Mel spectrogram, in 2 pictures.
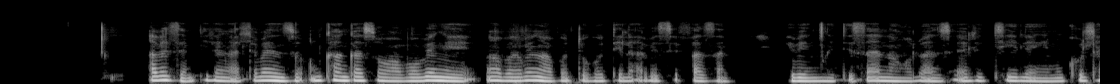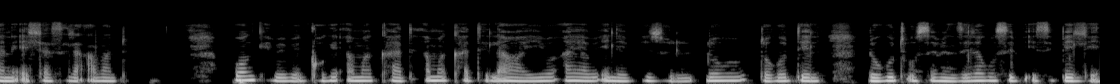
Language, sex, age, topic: North Ndebele, female, 25-35, health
